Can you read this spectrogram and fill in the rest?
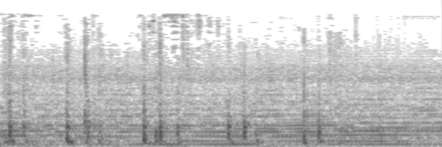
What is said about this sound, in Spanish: La duquesa cabalga entre el arbolado nocturno.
